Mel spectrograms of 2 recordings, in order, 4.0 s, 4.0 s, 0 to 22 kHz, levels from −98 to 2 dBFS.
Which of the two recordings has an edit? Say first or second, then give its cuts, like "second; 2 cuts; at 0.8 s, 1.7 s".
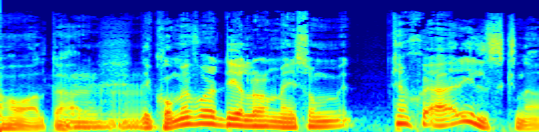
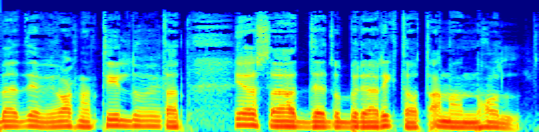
second; 3 cuts; at 1.2 s, 1.8 s, 2.5 s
